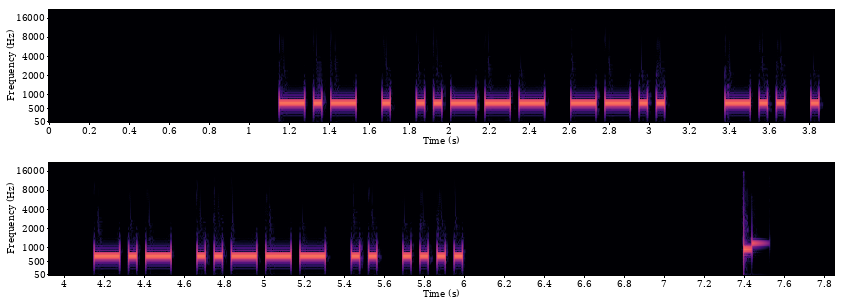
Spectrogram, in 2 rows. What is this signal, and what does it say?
Morse code, heard as a keyed tone, about 28 wpm, 700 Hz. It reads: KE2Z DE K2IH
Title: USA Callsign DE Callsign - 4 Characters - 28wpm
